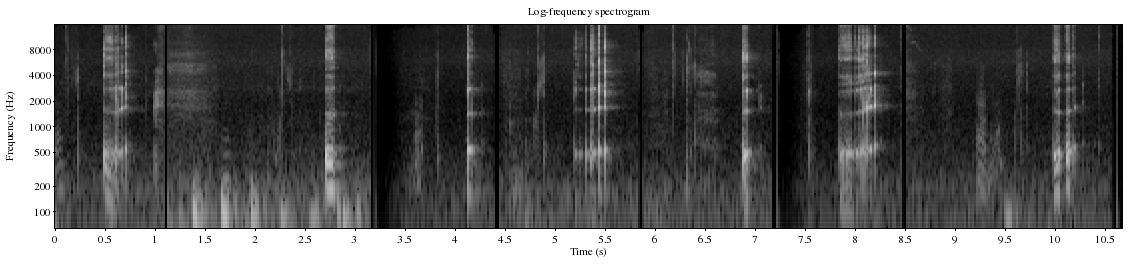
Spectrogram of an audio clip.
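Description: A run of about eight short, voiced belches with quiet gaps between them, in a quiet room.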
